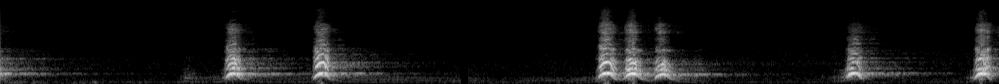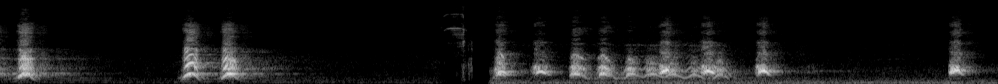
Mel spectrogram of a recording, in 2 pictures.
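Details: Steady dog barking with single and paired barks a second or two apart, then a faster flurry of yappy barks over a low rumbling background, ending on one last bark.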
